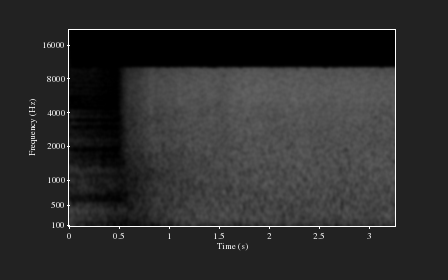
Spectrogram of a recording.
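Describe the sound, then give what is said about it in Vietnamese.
A broad, steady wash of surf swells up after a brief quieter moment and then rolls on continuously as waves surge onto a flat, white sandy shore on a calm, clear day, with no voices present. “Hôm ấy trời thật bình yên và trong trèo, sóng ảo ạt tràn vào bờ cát trắng phẳng lì.”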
